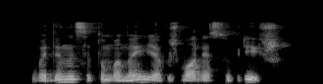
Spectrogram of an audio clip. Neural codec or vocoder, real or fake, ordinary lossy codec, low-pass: none; real; Opus, 64 kbps; 7.2 kHz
